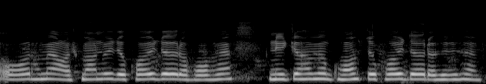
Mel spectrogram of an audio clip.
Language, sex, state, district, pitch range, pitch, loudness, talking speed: Hindi, female, Chhattisgarh, Balrampur, 230-245 Hz, 235 Hz, -24 LUFS, 185 wpm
